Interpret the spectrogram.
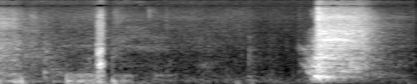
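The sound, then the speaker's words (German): A single sharp sneeze bursts out, preceded by a brief intake of breath and a few soft rustles, then fades quickly into quiet. “Ich musste kurz niesen.”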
